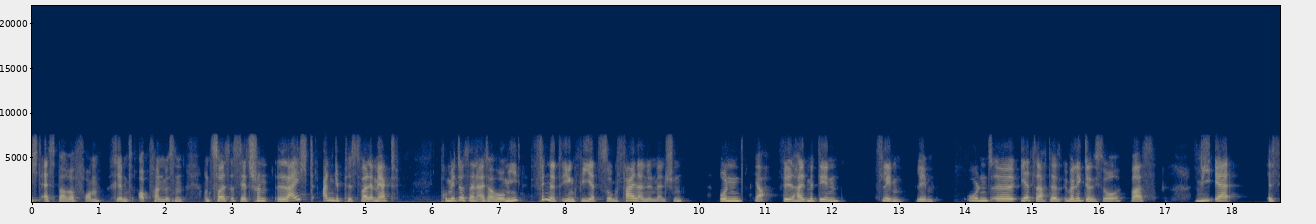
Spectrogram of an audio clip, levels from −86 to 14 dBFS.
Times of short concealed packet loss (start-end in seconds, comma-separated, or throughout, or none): none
